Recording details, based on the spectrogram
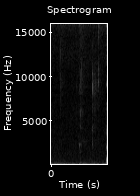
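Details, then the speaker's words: Brief two-part throat clear from an adult woman with myasthenia gravis whose throat is getting tired while talking, after a short quiet pause. "sorry trying to get it to stop but it probably won't that's muscles they you use same as with your eyes"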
